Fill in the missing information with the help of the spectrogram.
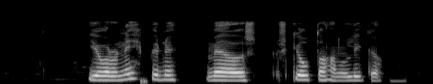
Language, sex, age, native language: Icelandic, male, 13, Icelandic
